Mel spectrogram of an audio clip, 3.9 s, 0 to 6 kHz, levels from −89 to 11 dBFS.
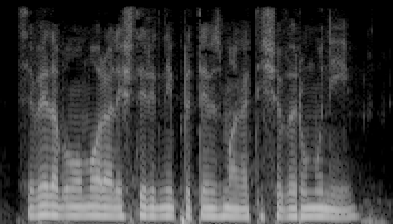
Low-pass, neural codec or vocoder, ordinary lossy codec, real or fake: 5.4 kHz; codec, 16 kHz, 4 kbps, X-Codec, HuBERT features, trained on LibriSpeech; MP3, 32 kbps; fake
